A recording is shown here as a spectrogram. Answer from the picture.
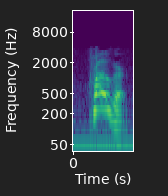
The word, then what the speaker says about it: Kroger: Actually, Kroger, with an R. We don't have Kroger here in Tallahassee, so I don't pronounce it correctly, but it's Kroger.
